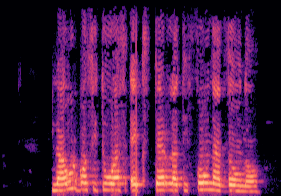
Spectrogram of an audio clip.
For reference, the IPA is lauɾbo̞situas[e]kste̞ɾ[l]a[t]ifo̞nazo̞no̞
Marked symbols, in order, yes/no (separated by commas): yes, yes, yes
